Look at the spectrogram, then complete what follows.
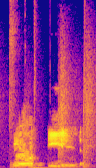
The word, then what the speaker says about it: Clotilde: letter to Bertie and it's actual pronunciation is Klo-teeld now let's start our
